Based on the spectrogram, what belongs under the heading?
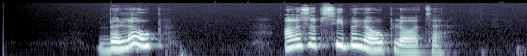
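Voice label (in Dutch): "beloop" Limburgish dialect word; beloop, beloup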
